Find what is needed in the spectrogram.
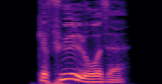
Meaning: inflection of gefühllos: 1. strong/mixed nominative/accusative feminine singular 2. strong nominative/accusative plural 3. weak nominative all-gender singular
- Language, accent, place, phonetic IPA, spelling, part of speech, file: German, Germany, Berlin, [ɡəˈfyːlˌloːzə], gefühllose, adjective, De-gefühllose.ogg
